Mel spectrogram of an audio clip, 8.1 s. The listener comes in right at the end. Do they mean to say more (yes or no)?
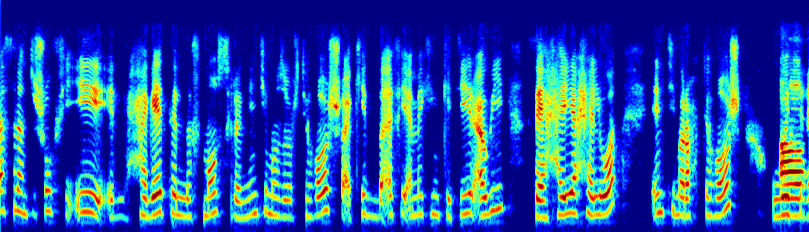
no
